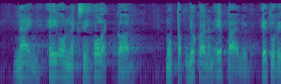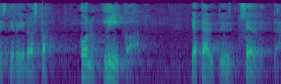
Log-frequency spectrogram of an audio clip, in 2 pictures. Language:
Finnish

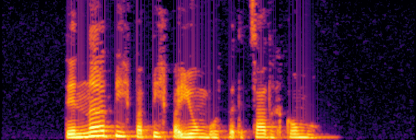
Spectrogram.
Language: Copainalá Zoque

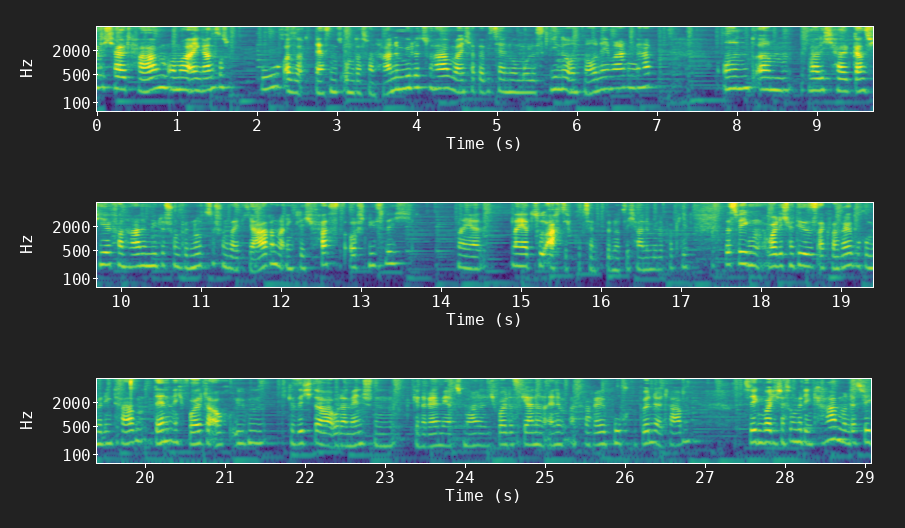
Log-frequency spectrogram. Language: German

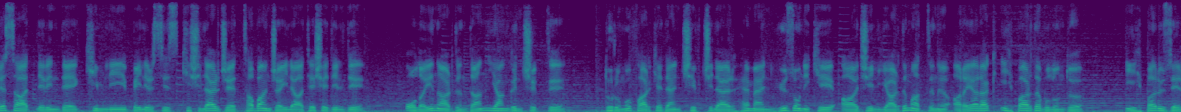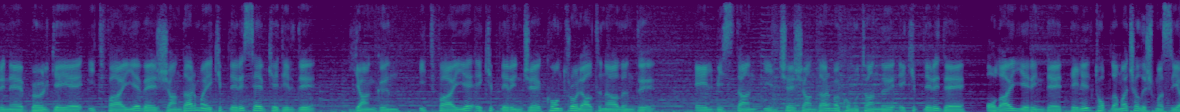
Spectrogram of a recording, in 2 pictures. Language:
Turkish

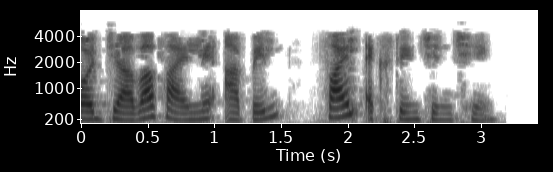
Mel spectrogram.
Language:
Gujarati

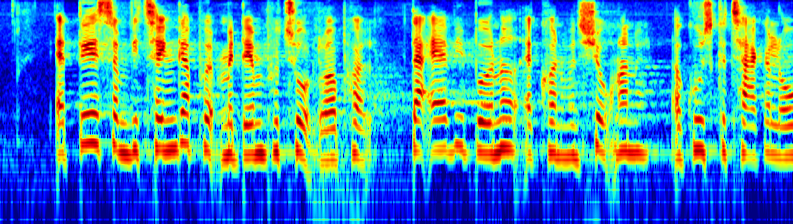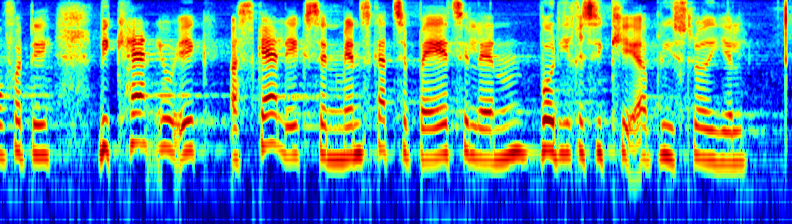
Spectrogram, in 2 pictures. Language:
Danish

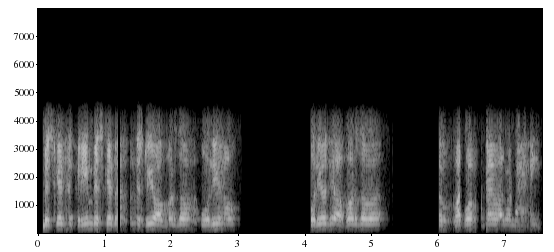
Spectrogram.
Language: Sindhi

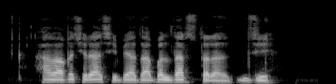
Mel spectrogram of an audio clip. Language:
Pashto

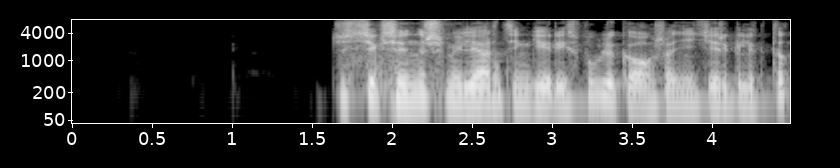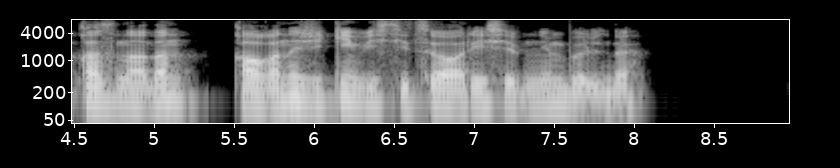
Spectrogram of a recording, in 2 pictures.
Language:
Kazakh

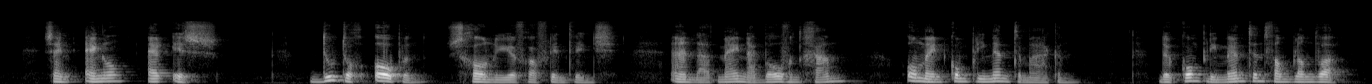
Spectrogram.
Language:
Dutch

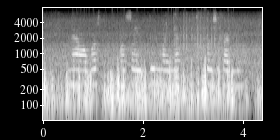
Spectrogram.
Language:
Marathi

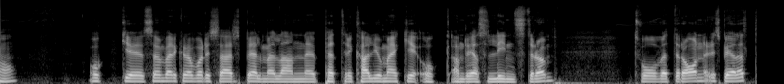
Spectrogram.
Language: Swedish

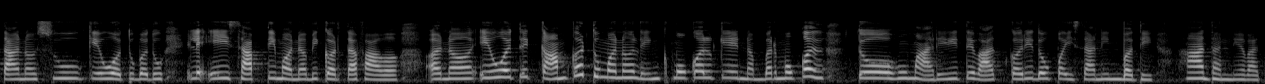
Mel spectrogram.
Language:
Gujarati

